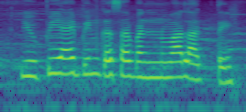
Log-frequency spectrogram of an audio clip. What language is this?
Marathi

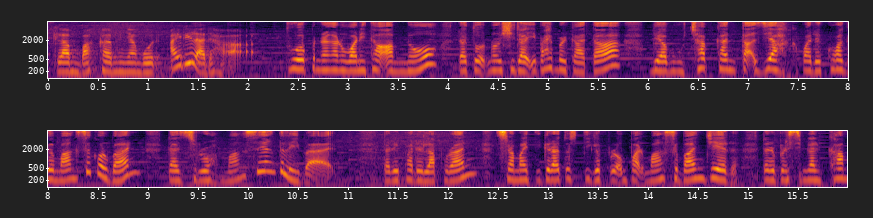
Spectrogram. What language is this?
Malay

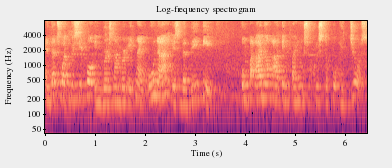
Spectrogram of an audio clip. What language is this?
Filipino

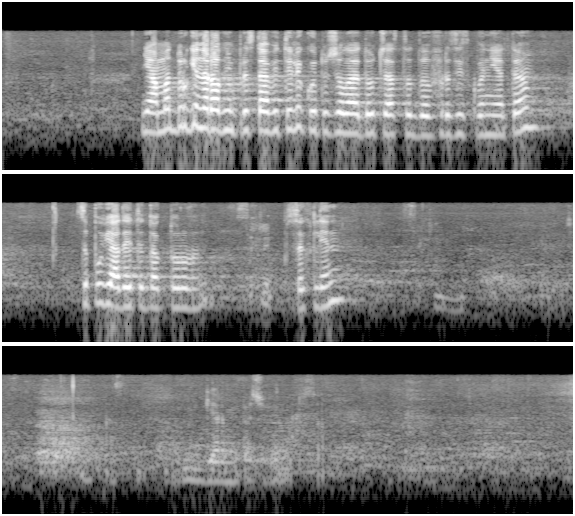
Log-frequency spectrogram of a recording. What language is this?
Bulgarian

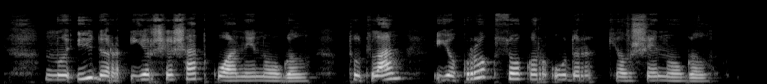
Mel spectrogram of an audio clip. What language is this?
Mari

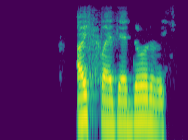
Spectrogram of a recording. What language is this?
Latvian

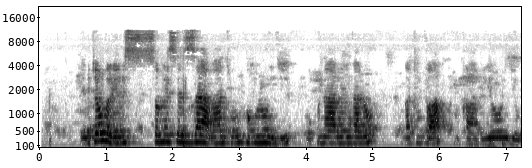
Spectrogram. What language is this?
Ganda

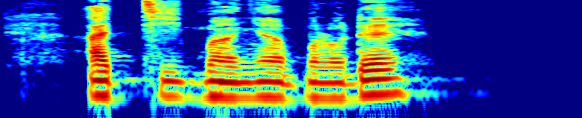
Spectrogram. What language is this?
Gen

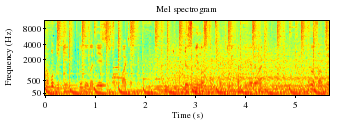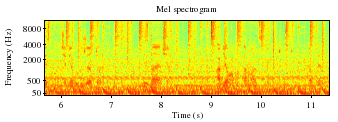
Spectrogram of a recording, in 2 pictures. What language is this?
Russian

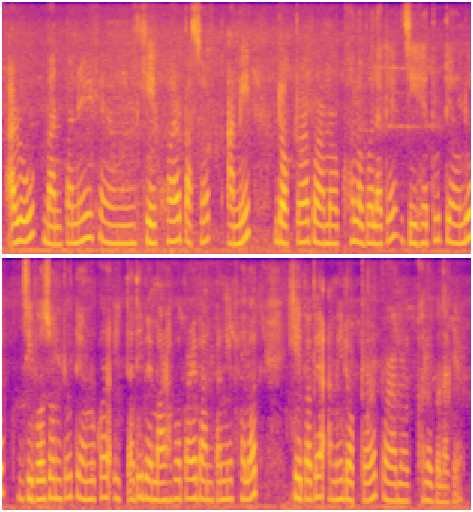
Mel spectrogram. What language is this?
Assamese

